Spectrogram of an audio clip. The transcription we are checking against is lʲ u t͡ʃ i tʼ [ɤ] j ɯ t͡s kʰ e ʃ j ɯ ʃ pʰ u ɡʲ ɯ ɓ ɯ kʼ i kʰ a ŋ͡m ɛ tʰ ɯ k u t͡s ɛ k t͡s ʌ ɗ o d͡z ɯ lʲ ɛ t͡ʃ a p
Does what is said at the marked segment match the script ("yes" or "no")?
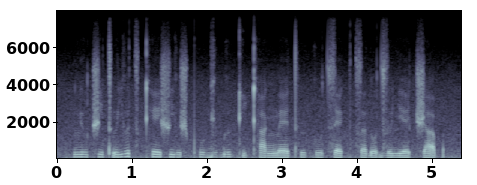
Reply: no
